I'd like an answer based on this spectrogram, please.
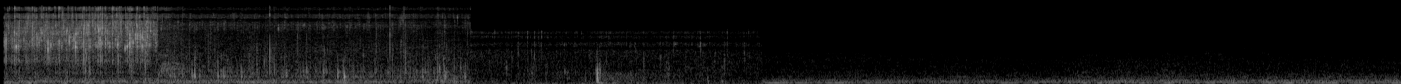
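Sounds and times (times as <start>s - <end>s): egg frying in hot oil: 0.0s - 7.6s
oil crackles and pops: 0.0s - 7.7s.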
